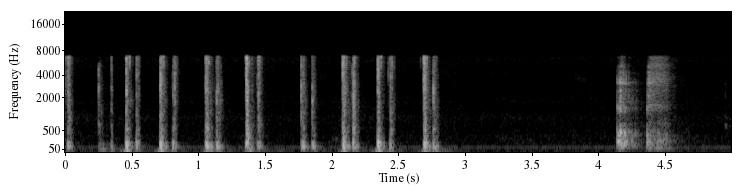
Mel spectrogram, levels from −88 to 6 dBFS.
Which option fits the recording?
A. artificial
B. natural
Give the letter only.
B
